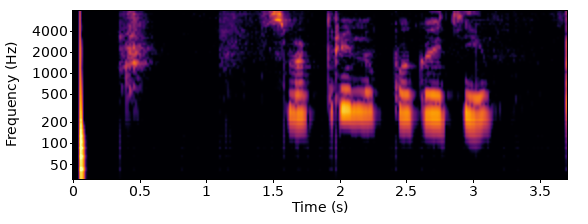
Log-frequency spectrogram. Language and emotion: Russian, neutral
